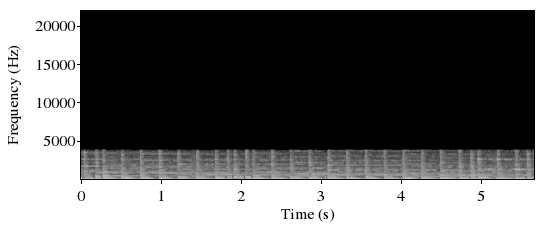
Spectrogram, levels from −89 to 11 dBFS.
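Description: At 1.38 to 1.44 s, 1.96 to 1.98 s, 3.04 to 3.08 s and 5.14 to 5.20 s, the sound briefly gives way to flat, steady hiss, likely sound dropped by the voice detector. The gaps hold even comfort noise rather than clicks or repeated fragments, which sets them apart from packet loss.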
